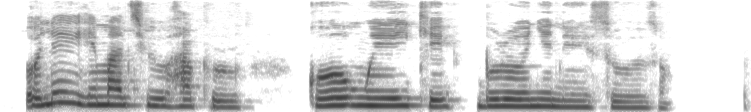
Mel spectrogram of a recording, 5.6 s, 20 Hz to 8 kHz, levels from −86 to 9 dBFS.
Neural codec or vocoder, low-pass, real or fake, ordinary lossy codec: none; none; real; none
